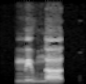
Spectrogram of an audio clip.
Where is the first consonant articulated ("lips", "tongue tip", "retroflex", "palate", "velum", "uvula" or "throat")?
lips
